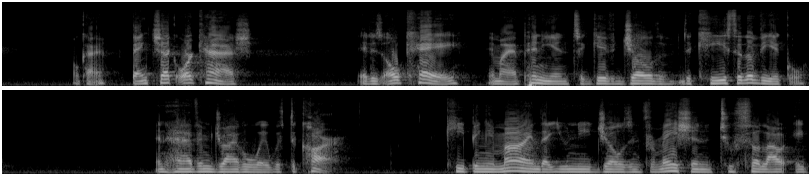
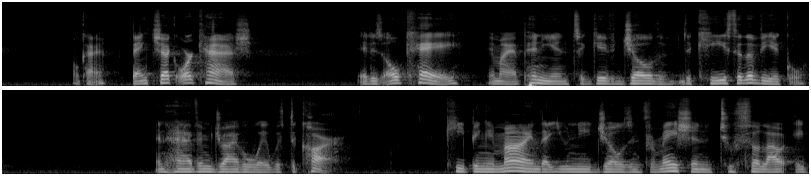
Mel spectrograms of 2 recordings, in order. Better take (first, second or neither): second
